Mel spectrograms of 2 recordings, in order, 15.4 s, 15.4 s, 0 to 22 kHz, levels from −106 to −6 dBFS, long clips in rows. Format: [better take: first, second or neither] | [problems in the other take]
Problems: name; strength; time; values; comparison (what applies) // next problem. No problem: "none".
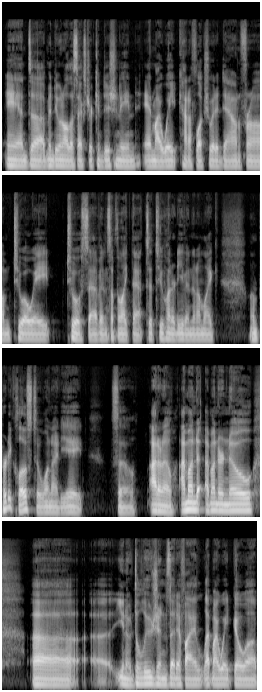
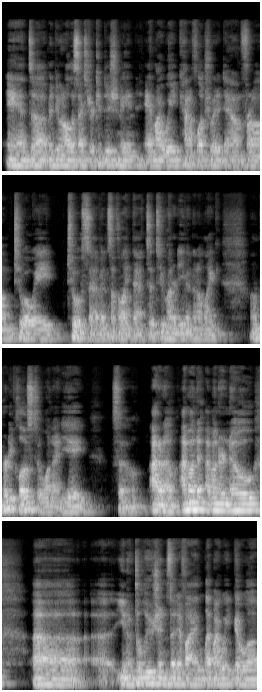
first | off-mic speech; far // room echo; very slight; dies away in 0.3 s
